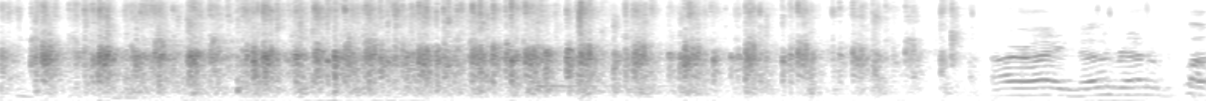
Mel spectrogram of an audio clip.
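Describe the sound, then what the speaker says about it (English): A crowd at a game studio build review gives a round of applause, a dense sustained clatter of many hands that fades near the end as a voice begins speaking. "Another round of applause for everybody."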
